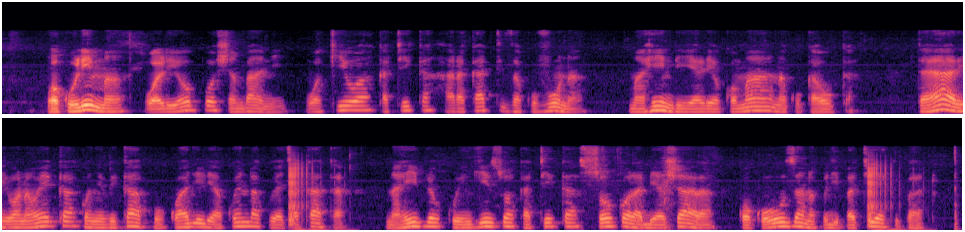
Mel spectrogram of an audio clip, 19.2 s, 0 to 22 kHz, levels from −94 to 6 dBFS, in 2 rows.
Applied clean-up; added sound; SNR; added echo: none; Fart; 5 dB; none.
